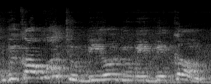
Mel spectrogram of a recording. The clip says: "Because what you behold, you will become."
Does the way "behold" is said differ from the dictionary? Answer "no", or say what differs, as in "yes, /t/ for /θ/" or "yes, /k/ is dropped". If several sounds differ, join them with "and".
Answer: yes, /l/ is dropped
